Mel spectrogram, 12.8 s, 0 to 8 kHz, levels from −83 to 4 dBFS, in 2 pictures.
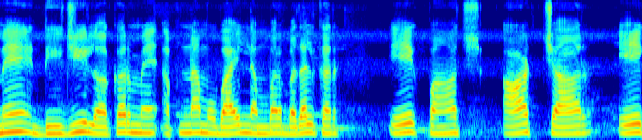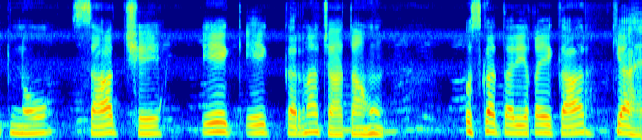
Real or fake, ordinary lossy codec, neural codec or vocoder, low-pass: real; none; none; none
